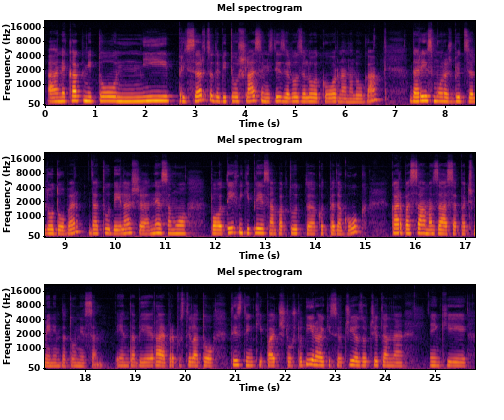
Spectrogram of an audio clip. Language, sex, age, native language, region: Slovenian, female, 30-49, Slovenian, Gorica region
